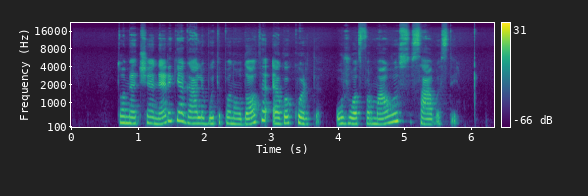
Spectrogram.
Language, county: Lithuanian, Šiauliai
